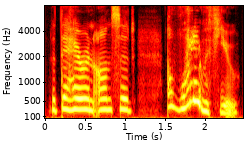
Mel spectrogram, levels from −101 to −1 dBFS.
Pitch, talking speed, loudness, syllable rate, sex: 295 Hz, 170 wpm, -16 LUFS, 6.4 syllables/s, female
